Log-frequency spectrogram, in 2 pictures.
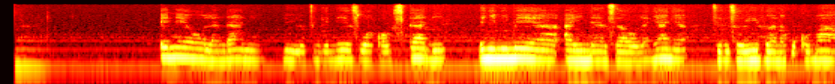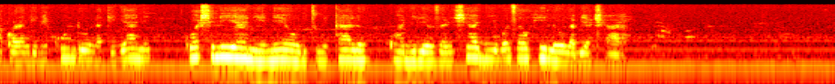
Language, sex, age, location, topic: Swahili, female, 25-35, Dar es Salaam, agriculture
